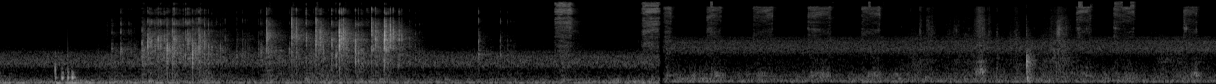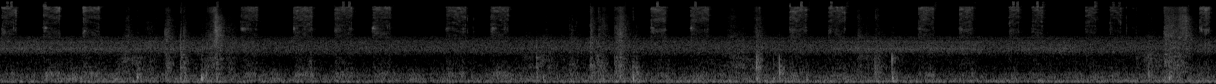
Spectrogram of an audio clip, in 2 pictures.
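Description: Aerosol spray can of metallic graphite paint applied to trailer rims, giving long steady hissing bursts with short gaps between them, close and fairly loud, preceded by a brief louder rattle and spray.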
